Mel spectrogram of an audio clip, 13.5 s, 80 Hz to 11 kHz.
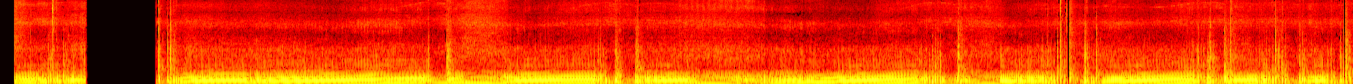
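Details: Nissan 240SX with a rough, hunting idle: the engine note sags and recovers every second or two instead of holding steady.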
